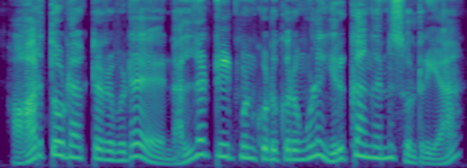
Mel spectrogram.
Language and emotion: Tamil, surprised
